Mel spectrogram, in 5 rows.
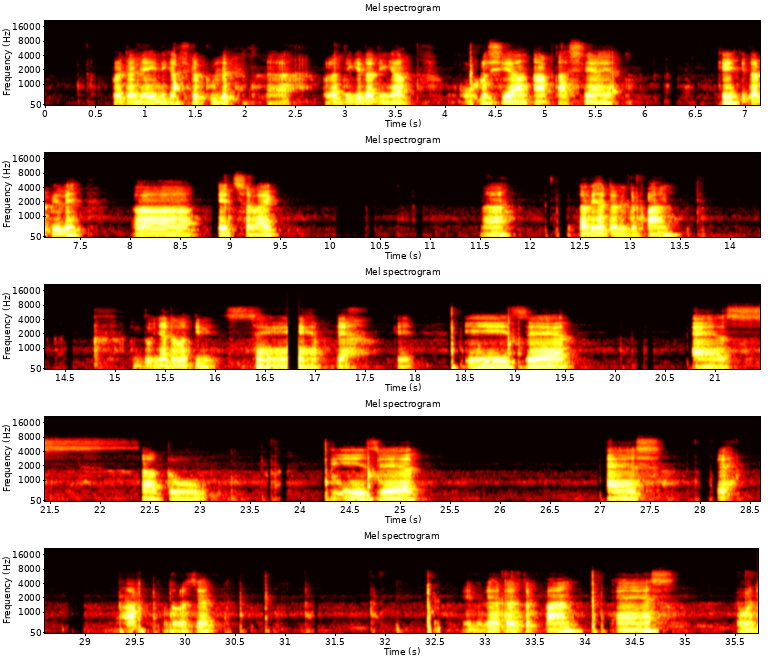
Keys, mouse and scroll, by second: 2.5-2.8 scroll up 3, 2.9 middle click, 4.2 `, 6.1-6.6 scroll up 3, 8.9 click, 10.0 click, 10.2 click, 10.8 middle click, 12.2 `, 14.4 scroll down 2, 15.0-16.8 scroll down 2, 18.4 e, 20.6 s, 24.2 e, 28.3 middle click, 29.7 ctrl+z, 30.4 ctrl+z, 31.2 middle click, 32.4 `, 34.0 s.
